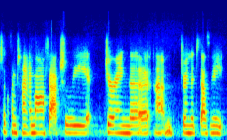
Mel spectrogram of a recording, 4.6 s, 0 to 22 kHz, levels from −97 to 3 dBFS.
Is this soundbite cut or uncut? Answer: uncut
